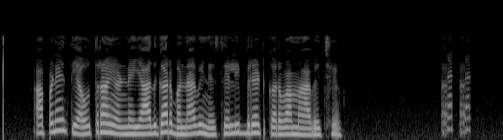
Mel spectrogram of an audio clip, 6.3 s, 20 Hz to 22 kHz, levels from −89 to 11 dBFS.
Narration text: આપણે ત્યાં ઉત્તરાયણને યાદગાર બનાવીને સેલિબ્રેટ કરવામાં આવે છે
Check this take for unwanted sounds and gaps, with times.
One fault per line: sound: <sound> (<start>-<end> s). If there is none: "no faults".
sound: laugh (5.5-5.9 s)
